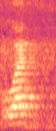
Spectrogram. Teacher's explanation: Karena ada lam, kemudian sesudahnya ada huruf ta ya. Jadi lamnya tidak dibaca langsung ke huruf ta. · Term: alif lam syamsiyah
